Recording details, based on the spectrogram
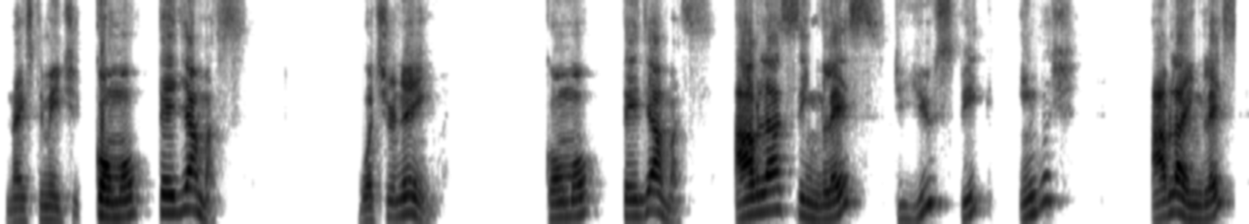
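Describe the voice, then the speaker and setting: A young man leads a language lesson. His voice rises and falls a lot, sits a little above the usual male pitch, and takes its time. He switches back and forth between two languages as he repeats each phrase. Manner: animated, repeats phrases slowly, jumps between Spanish and English. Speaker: Spanish teacher.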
